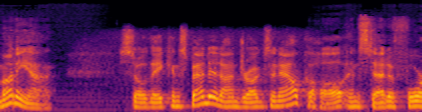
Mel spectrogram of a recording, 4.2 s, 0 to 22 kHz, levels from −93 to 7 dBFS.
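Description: At 0.85 s the audio shows digital radio blending to analogue: the receiver lost its digital stream and cross-faded over about 333 ms to the station's FM broadcast. The level drops by about 3 dB and hiss appears well below the signal. It blends back to digital at 3.38 s.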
